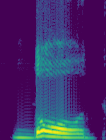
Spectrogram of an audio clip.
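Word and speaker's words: ض: Dod. Dod, very nice. And you pronounced it very correctly. It's a thick letter. It's a heavy letter. It will be pronounced with your mouth rounded a bit.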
